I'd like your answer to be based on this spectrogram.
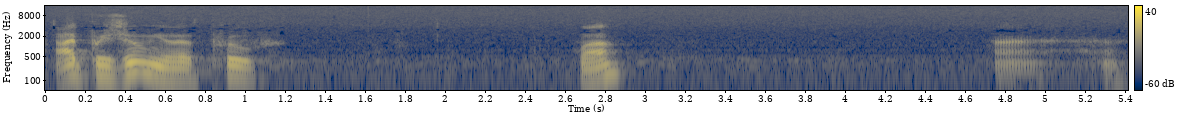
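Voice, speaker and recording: A man playing an unruffled, measured and coolly polite crime suspect in a 1950s radio drama. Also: mid-range voice, big pitch swings, heavily acted. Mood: cool, evasive. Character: smooth-talking, unruffled male suspected syndicate gambler. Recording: noisy old radio recording.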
